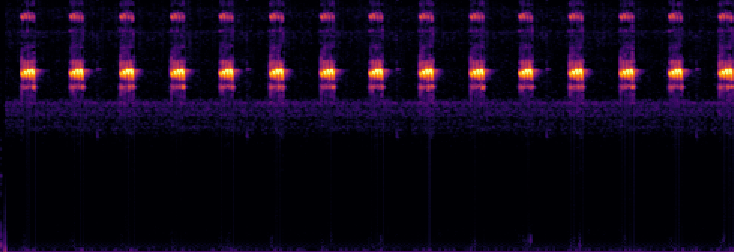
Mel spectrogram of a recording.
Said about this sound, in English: Okay, I'm pretty sure everyone has heard this sound. These are crickets. They are nocturnal omnivores with very long antennae, and the male crickets make the sound that you just heard by scraping their wings together, kind of like a violin.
